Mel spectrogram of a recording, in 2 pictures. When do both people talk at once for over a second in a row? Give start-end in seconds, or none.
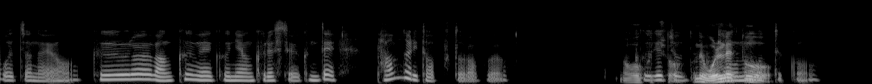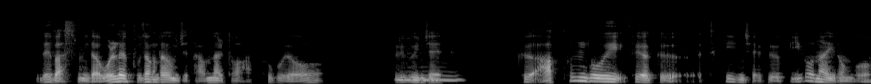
6.3-7.8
